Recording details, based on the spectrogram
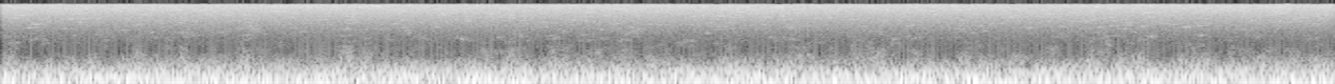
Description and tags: My spaceship interior with far noise like aliens speaking (?)
Created with Audacity.
space, spaceship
